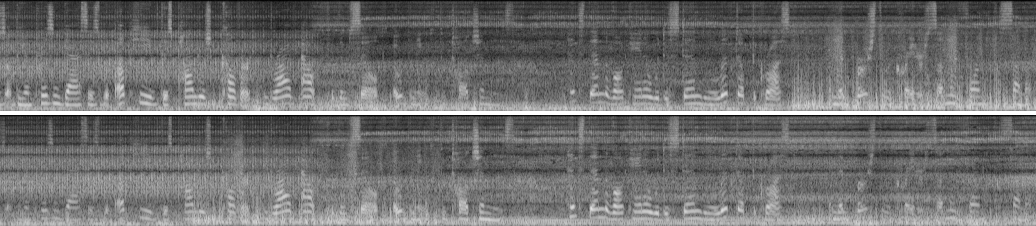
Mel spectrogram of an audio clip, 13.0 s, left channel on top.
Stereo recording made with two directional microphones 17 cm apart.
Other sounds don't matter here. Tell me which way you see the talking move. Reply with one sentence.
You can hear the talking go right and come back.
